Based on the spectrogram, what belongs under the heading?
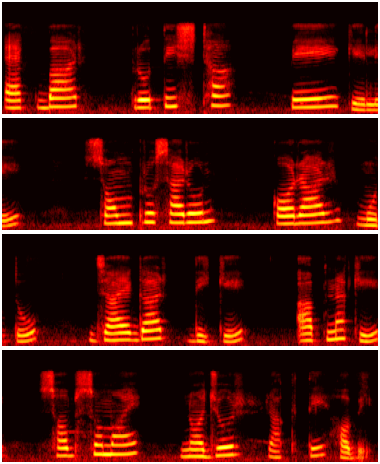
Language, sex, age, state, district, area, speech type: Bengali, female, 18-30, West Bengal, Howrah, urban, read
